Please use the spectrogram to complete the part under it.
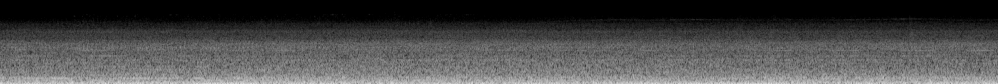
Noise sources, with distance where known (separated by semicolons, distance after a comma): large-sounding engine, near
